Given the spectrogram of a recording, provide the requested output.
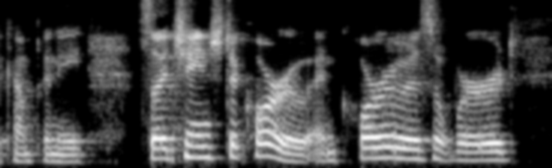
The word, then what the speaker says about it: Koru: Maui word and and the easy way to pronounce is koru um and I chose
